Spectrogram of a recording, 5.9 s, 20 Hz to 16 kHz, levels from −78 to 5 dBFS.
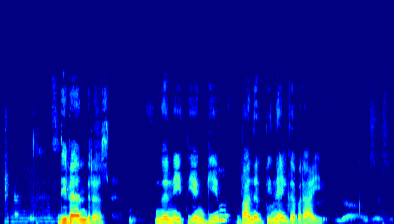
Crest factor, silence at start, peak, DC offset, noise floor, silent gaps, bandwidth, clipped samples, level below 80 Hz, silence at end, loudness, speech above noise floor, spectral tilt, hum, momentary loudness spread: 20 dB; 0.1 s; -4 dBFS; under 0.1%; -53 dBFS; none; 10.5 kHz; under 0.1%; -76 dBFS; 0.65 s; -22 LUFS; 31 dB; -6.5 dB/octave; none; 15 LU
